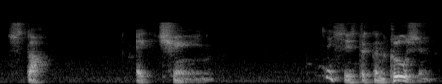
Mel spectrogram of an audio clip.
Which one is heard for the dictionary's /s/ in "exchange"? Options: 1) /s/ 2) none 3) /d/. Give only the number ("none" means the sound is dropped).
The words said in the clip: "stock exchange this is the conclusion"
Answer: 2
